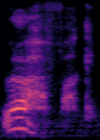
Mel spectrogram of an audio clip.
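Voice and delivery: real frustrated whisper; whispered curse. Real, not acted. Stuck on a witness name, he whispers a frustrated curse. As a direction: hiss the curse under your breath. Stuck again, swearing under breath.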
